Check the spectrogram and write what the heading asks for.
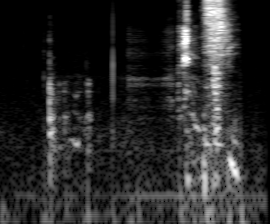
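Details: Female singer, formerly of Sistar, during a live broadcast: a quiet breath and short voiced sounds, then a sharp inhaled catch and one loud explosive sneeze; one of several sneezes and coughs; sneezing.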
